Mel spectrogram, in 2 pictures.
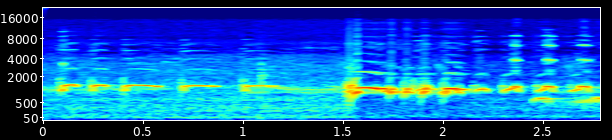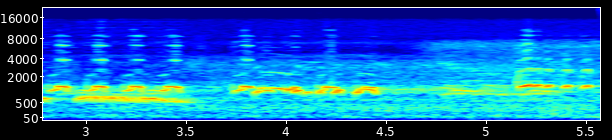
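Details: Zebra doves of the local type sing as a lure recording meant to set other doves singing; hooked coos repeated rapidly give way to a steady rattling series, then a low purring roll.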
